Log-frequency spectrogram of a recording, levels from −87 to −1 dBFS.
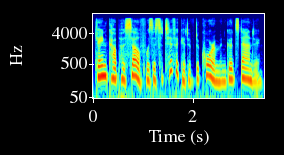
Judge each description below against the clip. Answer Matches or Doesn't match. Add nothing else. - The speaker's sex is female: Matches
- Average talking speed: Matches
